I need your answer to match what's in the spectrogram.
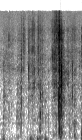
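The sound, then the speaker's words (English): Crinkly plastic cereal packaging rustles and tears open in a series of sharp, irregular crackles, building to a louder burst of crinkling partway through, with no voices. “I feel like an unboxing. All right, cereal.”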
